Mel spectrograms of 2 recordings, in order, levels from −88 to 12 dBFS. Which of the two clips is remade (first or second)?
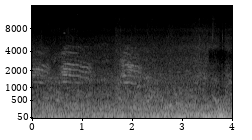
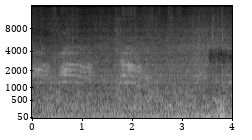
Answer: second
